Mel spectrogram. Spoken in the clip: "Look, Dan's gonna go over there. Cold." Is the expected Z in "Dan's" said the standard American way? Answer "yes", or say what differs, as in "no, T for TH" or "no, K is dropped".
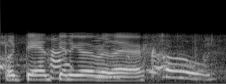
no, S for Z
